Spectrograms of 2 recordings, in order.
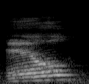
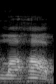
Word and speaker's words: Laah: No means L-A-A-H. La-ah. Like that. Okay? And of course, Khan is K-A-N. That's what these words mean. Okay? Yes and no. All right? No problem doing that. There we go. Okay? You get that, sis? La'ah, Yeah, not Laha, but Laah.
